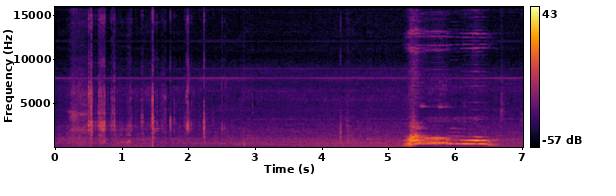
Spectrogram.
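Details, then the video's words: Female pet Siberian husky doing paw tricks for a treat gives one short, high, whining howl of about a second and a half, after faint taps and clicks, with an owner talking around it. "my siberian husky"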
